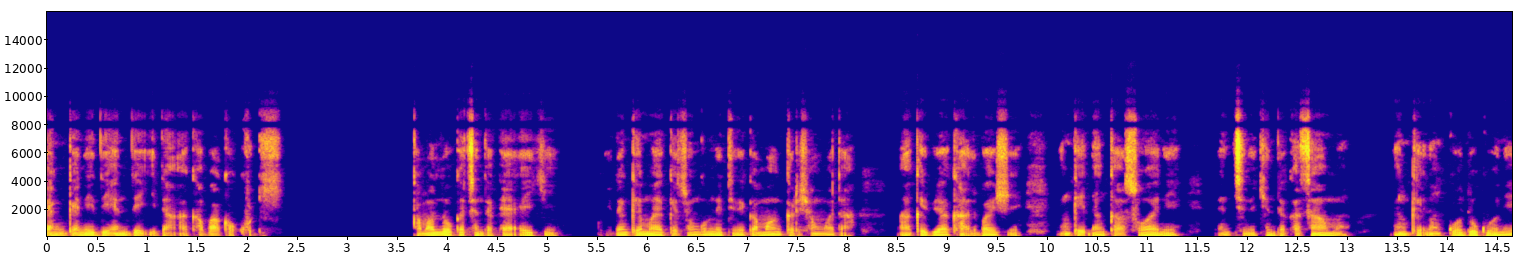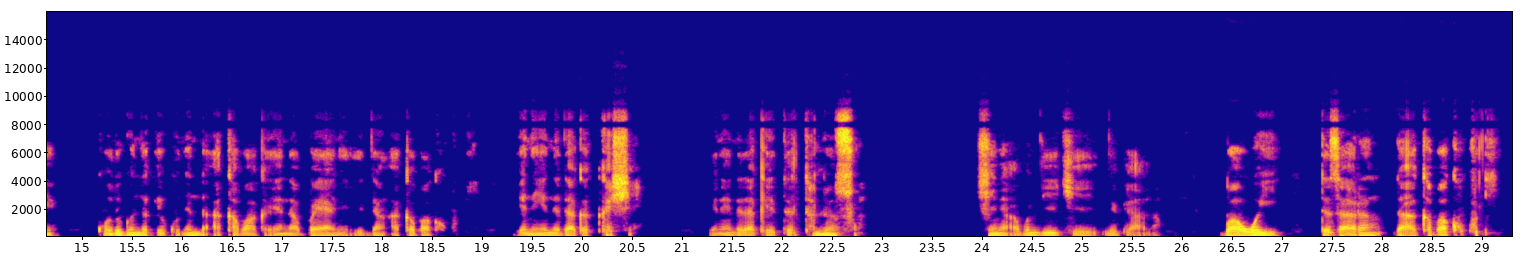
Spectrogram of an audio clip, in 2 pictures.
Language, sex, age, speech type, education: Hausa, male, 15-29, spontaneous, secondary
